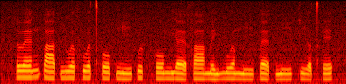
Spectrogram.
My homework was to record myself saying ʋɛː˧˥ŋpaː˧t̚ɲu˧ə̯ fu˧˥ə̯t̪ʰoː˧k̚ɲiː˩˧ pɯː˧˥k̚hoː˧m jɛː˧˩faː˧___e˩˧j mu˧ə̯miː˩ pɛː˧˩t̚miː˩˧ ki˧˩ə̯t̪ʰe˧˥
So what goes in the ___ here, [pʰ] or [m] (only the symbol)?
m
